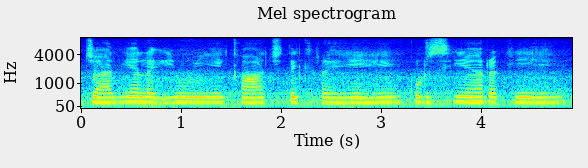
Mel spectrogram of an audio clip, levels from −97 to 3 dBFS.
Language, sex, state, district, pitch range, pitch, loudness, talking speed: Hindi, female, Bihar, Begusarai, 170-180 Hz, 175 Hz, -34 LUFS, 135 wpm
